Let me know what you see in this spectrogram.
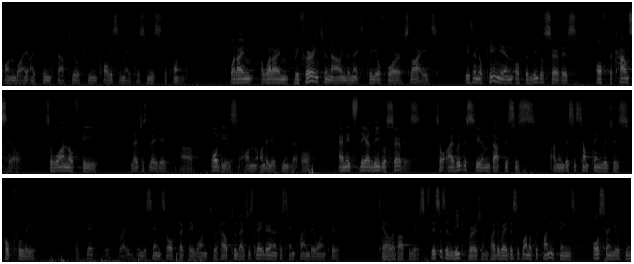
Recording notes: Panel debate at the summer discourse of University of Vienna's summer programme on August 04 2023.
